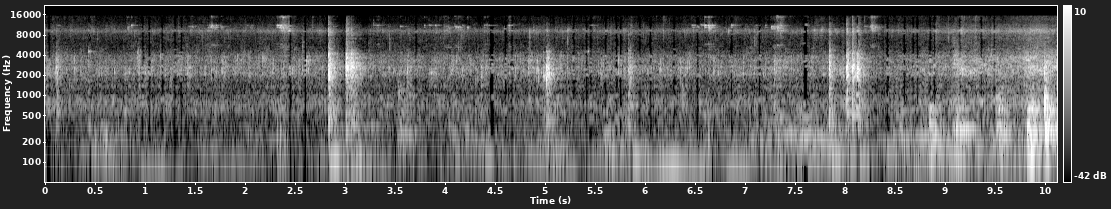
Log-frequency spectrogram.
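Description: Chopped beans and carrots frying in oil in an aluminium kadai: a steady sizzle with a few sharp clicks. Stirring with a steel ladle starts near the end.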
